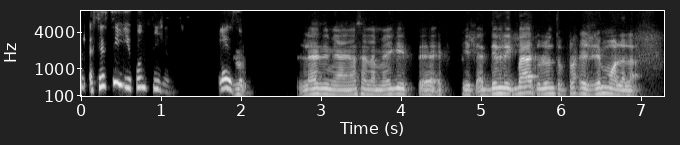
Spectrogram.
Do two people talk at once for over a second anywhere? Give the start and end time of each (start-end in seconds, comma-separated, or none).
none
